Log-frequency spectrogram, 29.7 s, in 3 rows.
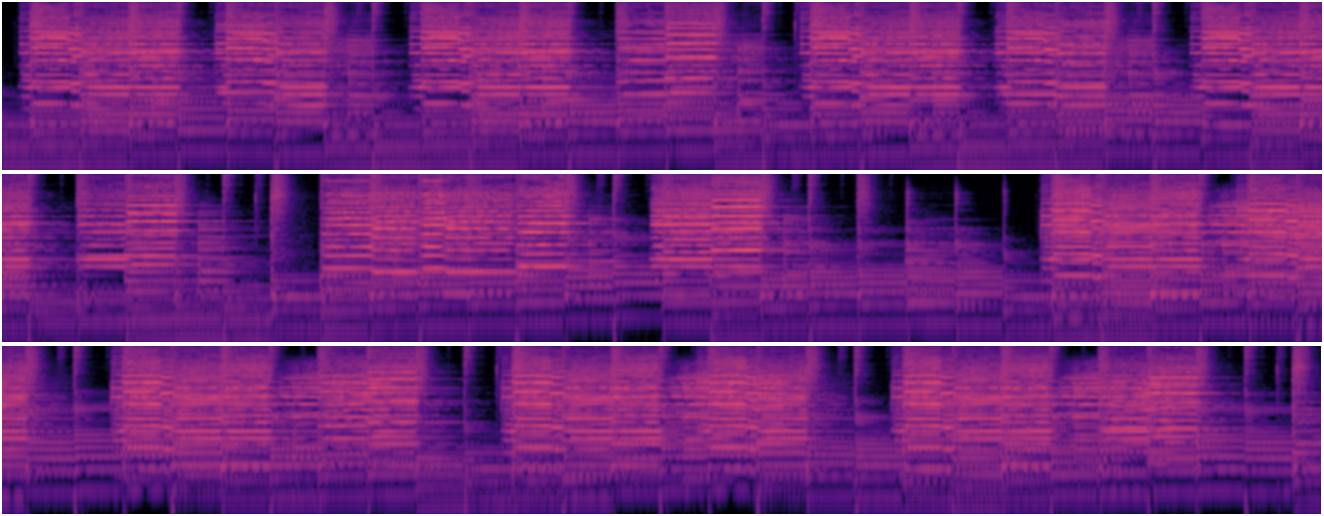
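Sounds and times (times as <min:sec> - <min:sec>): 
jazz band playing blues: 0:00.2 - 0:16.4, 0:17.7 - 0:29.6.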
